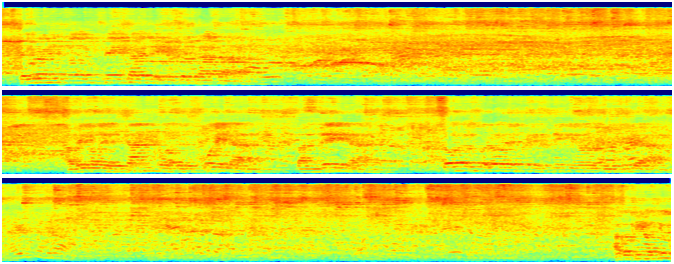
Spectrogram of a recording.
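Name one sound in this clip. Loud music with singing plays over loudspeakers in a large echoing hall.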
